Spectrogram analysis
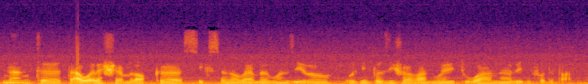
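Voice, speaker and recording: A man pilot speaking over the aircraft radio, reading clearances back to air traffic control and pausing with "uh" between call words. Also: mid-range voice. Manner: halting, with many "uh" fillers between call words. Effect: pilot heard over the aircraft radio. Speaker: airline pilot. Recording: muffled radio with steady hiss.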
